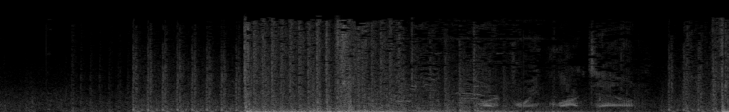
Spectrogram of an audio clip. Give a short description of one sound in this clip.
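A rifle fires in rapid bursts, close by.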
